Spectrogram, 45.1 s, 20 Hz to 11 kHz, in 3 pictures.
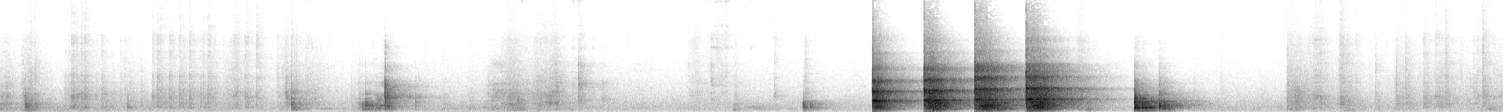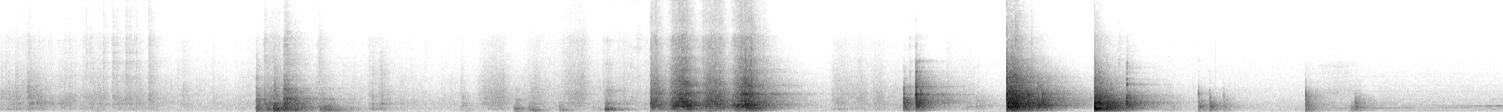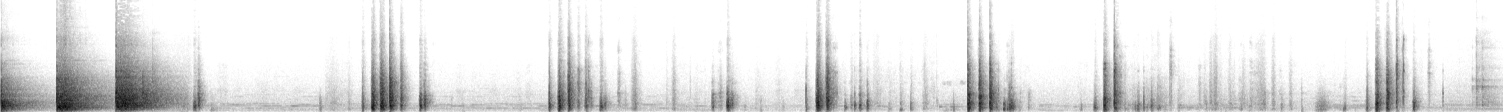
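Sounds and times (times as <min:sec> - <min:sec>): rasp strokes on wood: 0:21.6 - 0:22.8.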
